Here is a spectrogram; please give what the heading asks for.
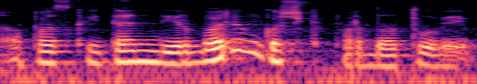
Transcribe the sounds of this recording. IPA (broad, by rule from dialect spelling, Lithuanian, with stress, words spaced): oː pɐsˈkʊɪ tʲɛn ˈdʲiːrbɐ ˈrʲɪŋkʊʃʲkʲʊ pɐrdoːˈtuːʋʲeːj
